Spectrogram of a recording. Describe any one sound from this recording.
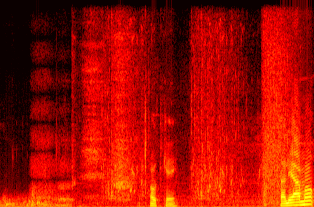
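Water splashes as a swimmer climbs out of a pool.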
